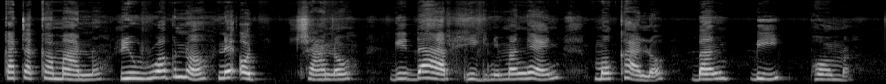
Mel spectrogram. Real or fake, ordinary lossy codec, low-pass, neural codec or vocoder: fake; none; none; vocoder, 44.1 kHz, 128 mel bands every 256 samples, BigVGAN v2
